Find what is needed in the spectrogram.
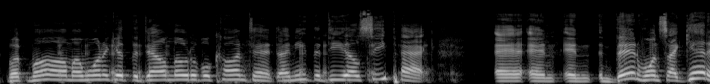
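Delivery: high pleading kid voice, a light mock; whiny kid begging. A grown man mocking a kid begging mom for DLC, lightly whiny. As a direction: beg like a kid who wants the game add-on.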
